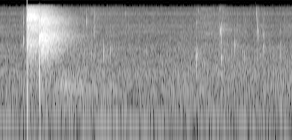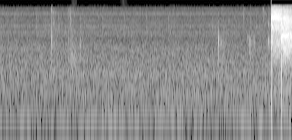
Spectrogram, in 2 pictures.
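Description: Two sharp clicks from a dog-training clicker about five seconds apart, each with a short hissy tail. They mark the dog for holding its trained hide-its-face pose under its paws.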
